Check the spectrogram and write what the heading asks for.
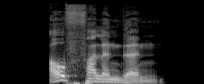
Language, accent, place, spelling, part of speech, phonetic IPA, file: German, Germany, Berlin, auffallenden, adjective, [ˈaʊ̯fˌfaləndn̩], De-auffallenden.ogg
- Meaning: inflection of auffallend: 1. strong genitive masculine/neuter singular 2. weak/mixed genitive/dative all-gender singular 3. strong/weak/mixed accusative masculine singular 4. strong dative plural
